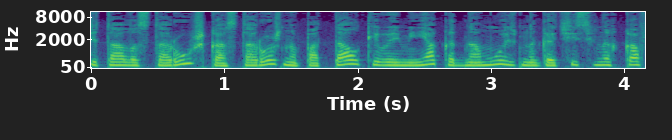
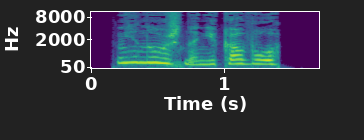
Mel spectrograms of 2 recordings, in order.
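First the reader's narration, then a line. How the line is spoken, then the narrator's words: Forced out through tears. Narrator (Russian): Сквозь слезы выдавила я на родном языке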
